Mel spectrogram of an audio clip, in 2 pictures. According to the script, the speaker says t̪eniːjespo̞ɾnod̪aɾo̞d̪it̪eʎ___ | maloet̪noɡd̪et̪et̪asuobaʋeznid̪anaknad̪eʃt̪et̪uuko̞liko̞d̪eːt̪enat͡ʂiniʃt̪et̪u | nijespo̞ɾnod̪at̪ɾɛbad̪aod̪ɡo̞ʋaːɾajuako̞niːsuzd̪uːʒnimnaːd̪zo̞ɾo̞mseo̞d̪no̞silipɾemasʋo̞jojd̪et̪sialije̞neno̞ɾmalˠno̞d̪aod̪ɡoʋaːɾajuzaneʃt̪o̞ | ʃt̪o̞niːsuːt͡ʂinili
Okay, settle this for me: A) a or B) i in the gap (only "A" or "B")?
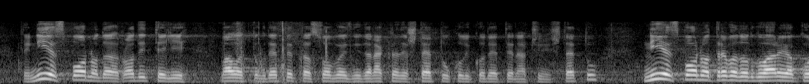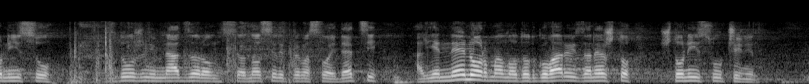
B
